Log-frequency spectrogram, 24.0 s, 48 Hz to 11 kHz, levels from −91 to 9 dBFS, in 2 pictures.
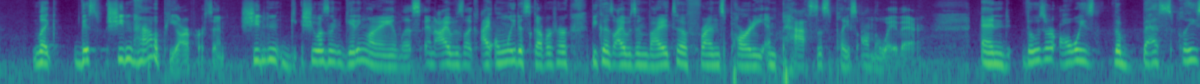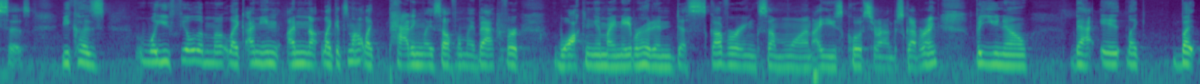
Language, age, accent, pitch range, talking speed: English, 30-49, American, 155-185 Hz, 215 wpm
